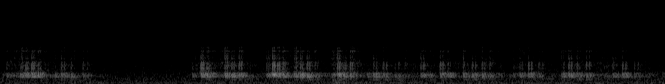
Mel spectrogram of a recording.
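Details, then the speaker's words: Three-phase electric motor with cover off, shaft spun by hand: rough, gritty rumbling in uneven bursts from worn bearings, mainly the rear one; both bearings to be removed and replaced as needed. "when it came it didn't sound so bad on the bearings but then I spun it around a bit and now it sounds like this"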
